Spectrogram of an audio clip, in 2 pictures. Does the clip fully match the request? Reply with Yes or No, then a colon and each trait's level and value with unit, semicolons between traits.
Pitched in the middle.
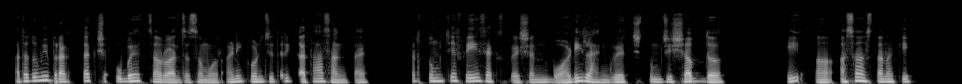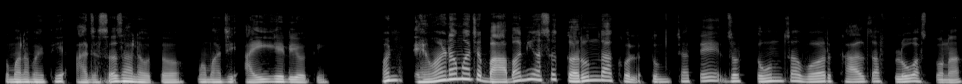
No: low, 125 Hz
